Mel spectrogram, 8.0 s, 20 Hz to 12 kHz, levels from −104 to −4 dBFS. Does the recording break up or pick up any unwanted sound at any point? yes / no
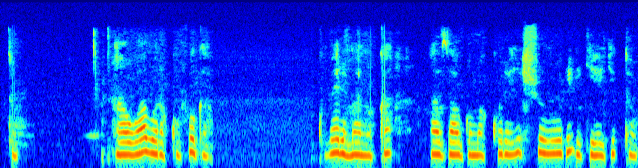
no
